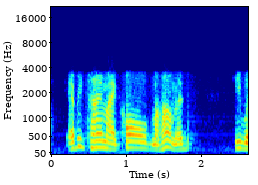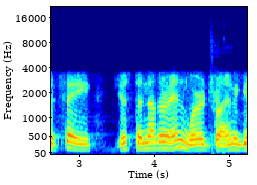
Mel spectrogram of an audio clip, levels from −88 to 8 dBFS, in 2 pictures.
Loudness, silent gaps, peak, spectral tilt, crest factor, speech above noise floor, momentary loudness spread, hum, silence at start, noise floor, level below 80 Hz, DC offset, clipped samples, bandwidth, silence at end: -21 LUFS; none; -6 dBFS; -8.5 dB/octave; 16 dB; 46 dB; 9 LU; none; 0.25 s; -66 dBFS; -70 dBFS; under 0.1%; under 0.1%; 3.7 kHz; 0 s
